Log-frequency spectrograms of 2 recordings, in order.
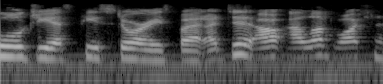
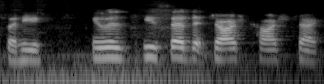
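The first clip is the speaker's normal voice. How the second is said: usual speaking voice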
